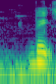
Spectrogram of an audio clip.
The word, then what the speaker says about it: Bates: And listen, Bates rhyme with hates.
